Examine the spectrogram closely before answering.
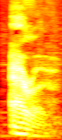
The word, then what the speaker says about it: ARRW: The air launched rapid response weapon pronounced arrow.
